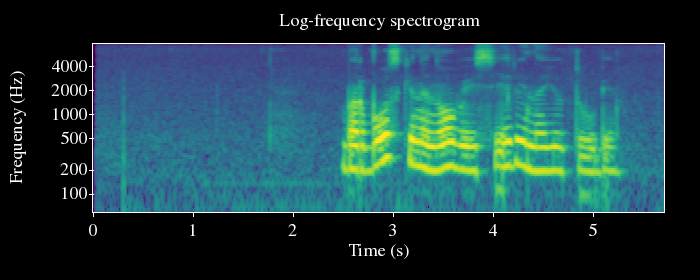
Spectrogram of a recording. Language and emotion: Russian, neutral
